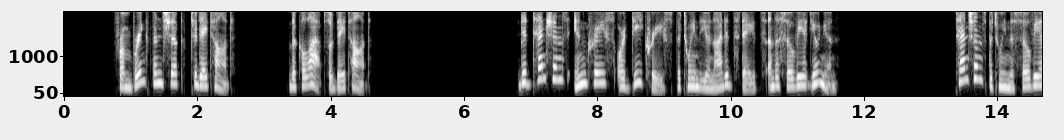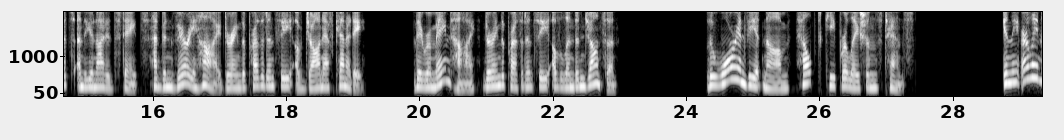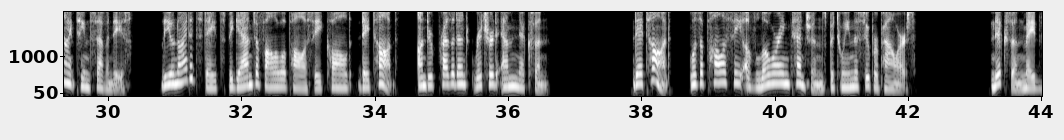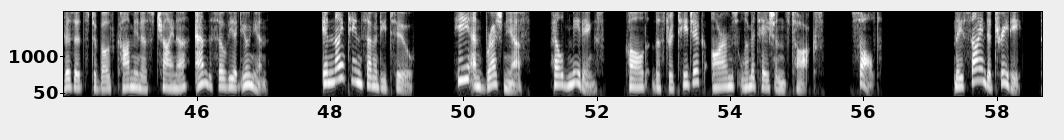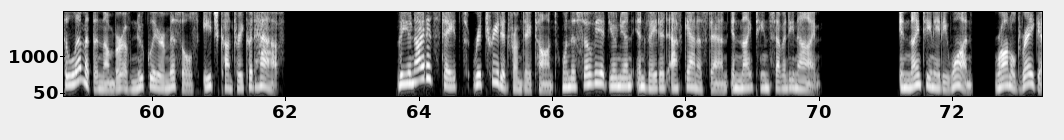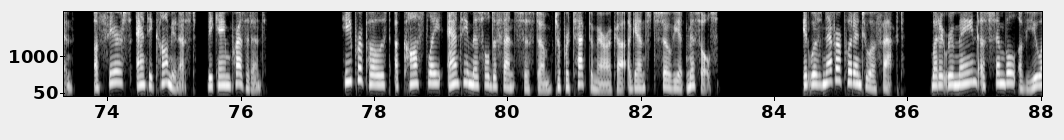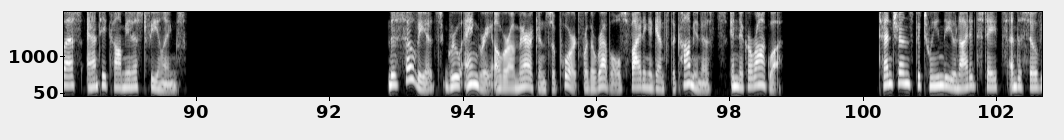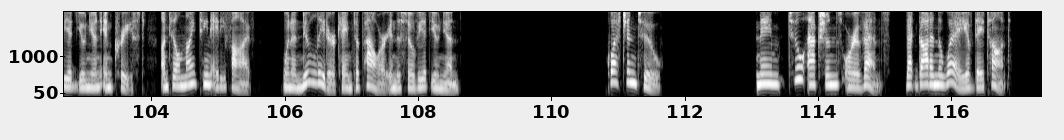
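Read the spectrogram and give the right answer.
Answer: The Soviet invasion of Afghanistan in 1979 and Reagan's anti-missile defense plan (also U.S. support for Nicaraguan rebels)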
